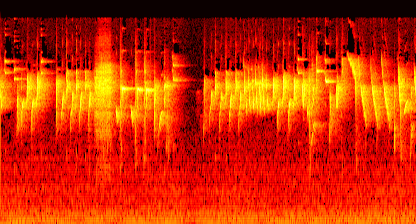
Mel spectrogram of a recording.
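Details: Goldfinch in prolonged song: fast liquid twitters, trills and downslurred chirps run together for several seconds, one brief pause midway, a low steady hum underneath.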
